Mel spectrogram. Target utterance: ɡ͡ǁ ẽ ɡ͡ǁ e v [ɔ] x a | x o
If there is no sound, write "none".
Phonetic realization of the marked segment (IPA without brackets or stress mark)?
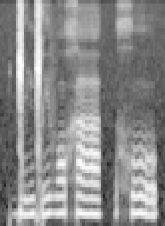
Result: ɔ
